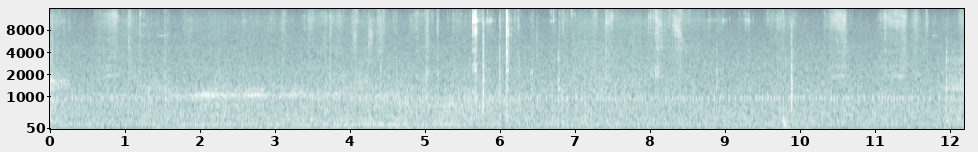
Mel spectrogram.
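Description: Faint handling noises of metal hackle pliers and feather fibres as a French partridge hackle is wound onto a wet fly, with small irregular ticks and rustles. Two sharp clicks come close together a little over halfway through.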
